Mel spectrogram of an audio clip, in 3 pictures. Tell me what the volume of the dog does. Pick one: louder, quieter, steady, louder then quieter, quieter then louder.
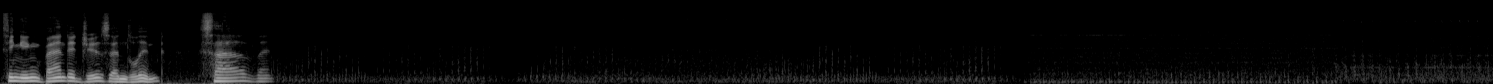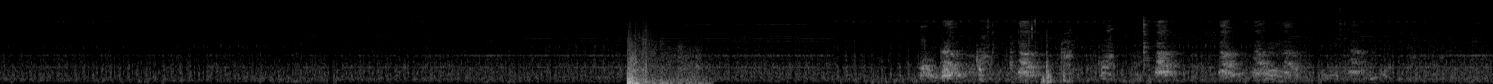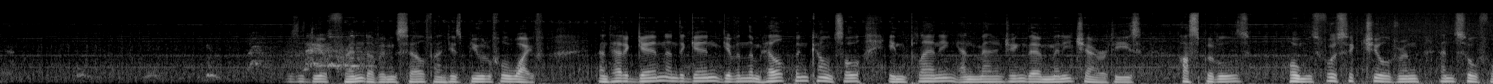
quieter then louder.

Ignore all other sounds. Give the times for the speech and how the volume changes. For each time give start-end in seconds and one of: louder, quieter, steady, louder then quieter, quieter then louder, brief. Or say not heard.
0.0-2.7 brief
32.7-44.7 steady.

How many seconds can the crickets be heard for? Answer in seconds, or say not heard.
not heard.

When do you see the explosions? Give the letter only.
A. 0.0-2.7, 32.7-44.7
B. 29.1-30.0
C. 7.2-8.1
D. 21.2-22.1
D.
